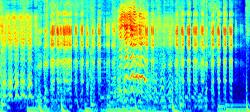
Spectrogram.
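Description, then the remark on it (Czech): Young goats bleat noisily throughout a house and almost without pause, several wavering cries overlapping, with one loud drawn-out bleat in the middle. No one speaks. “Těžké to hledání neměl, neboť kůzlátka dělala rámu přes celý dům.”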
